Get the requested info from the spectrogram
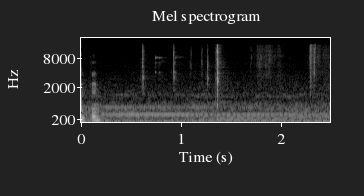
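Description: Small metal clicks of a Rock Exotica Omni swivel mini pulley and its connector being handled and clipped onto a climbing saddle's bridge, the sharpest click a little past halfway, over a faint steady hum.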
